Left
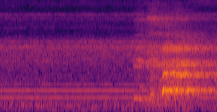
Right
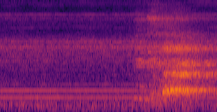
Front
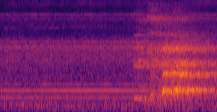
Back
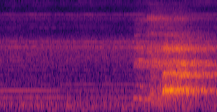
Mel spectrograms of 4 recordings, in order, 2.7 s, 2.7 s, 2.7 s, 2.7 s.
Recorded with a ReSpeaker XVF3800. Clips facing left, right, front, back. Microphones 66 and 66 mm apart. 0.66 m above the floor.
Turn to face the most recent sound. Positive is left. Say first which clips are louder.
# left 3 dB, back 1 dB
turn(degrees=70)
